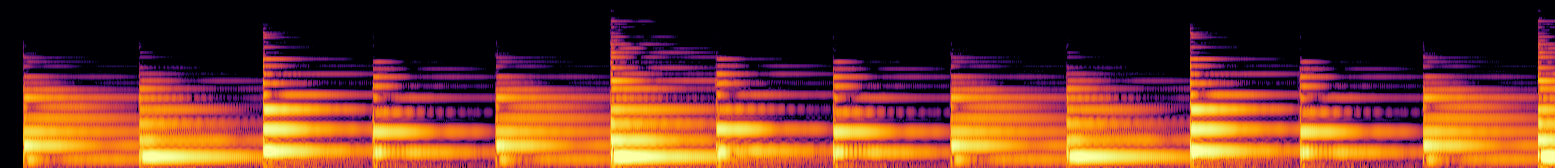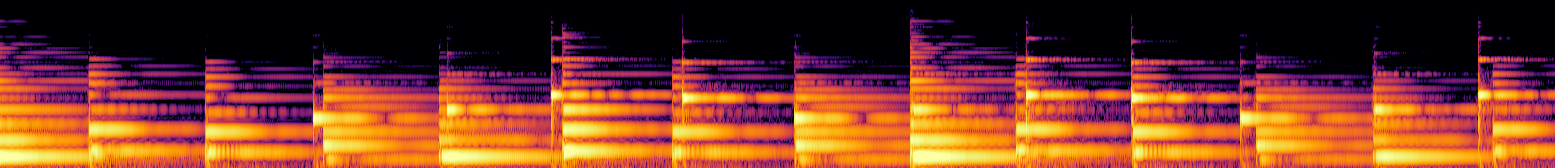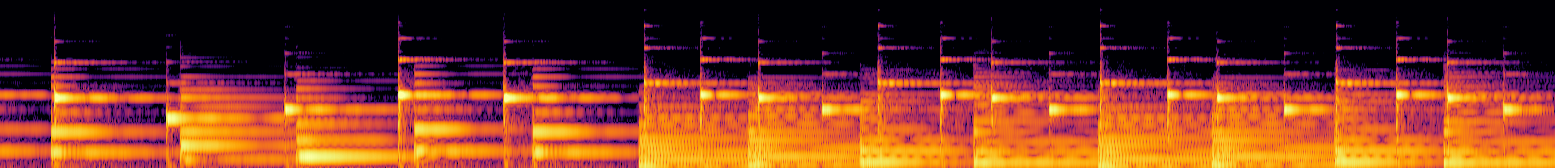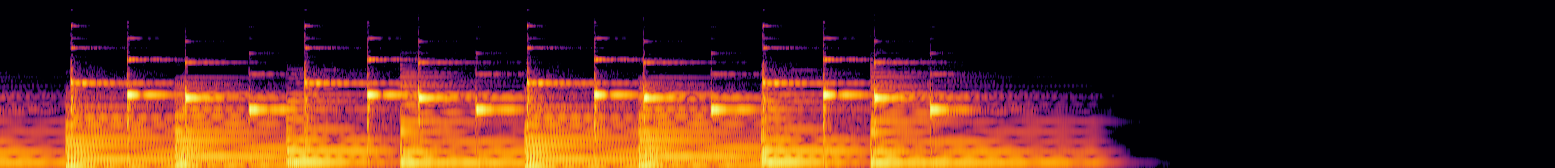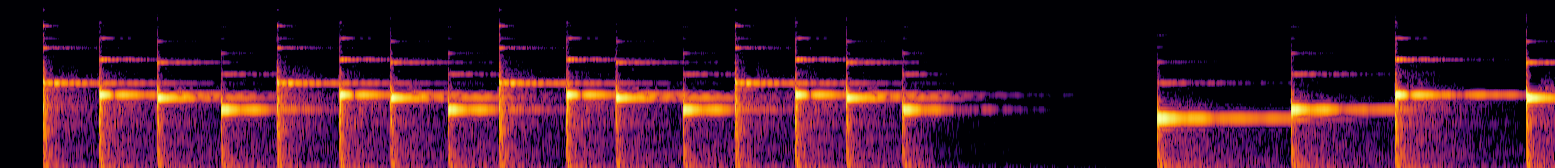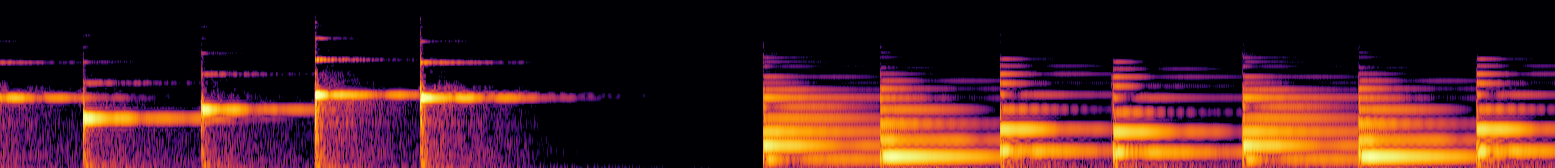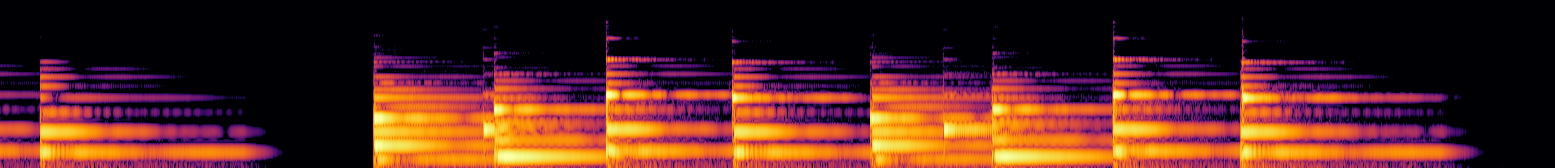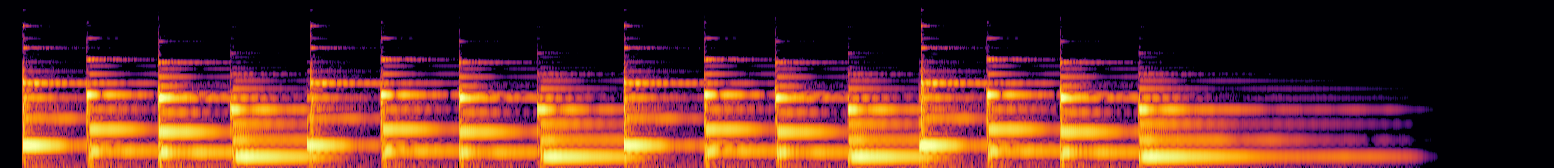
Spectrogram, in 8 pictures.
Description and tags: Sad piano
This was created when I was messing around in garageband on Ipad.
